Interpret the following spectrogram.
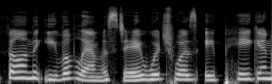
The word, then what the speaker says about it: Lughnasadh: This date fell on the eve of, I think it's pronounced Lammas, but it is spelled Lughnasadh.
